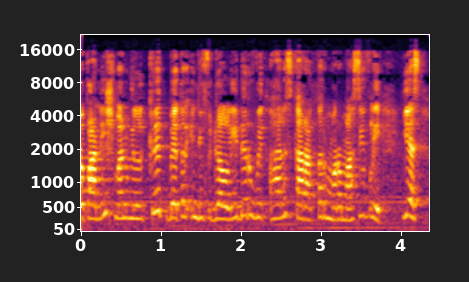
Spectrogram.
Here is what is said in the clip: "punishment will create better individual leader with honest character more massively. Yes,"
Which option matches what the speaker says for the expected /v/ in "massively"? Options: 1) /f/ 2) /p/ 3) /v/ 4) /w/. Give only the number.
2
